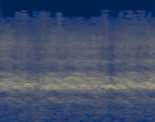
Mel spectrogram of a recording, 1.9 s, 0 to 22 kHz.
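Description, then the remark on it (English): A dense chorus of tens of thousands of crows, massed in winter around dusk in Auburn, a small city about 25 miles southwest of Syracuse, cawing continuously, overlapping harsh calls filling the air at steady loudness, with no talking. “And each winter, a lot of crows do fly to this community of 28,000 people. Tens of thousands of them.”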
